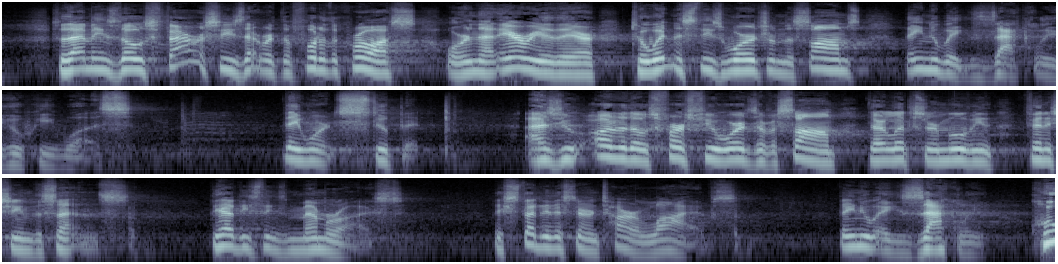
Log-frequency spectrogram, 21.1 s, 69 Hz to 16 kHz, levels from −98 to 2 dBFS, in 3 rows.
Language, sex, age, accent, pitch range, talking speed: English, male, 50-69, American, 150-200 Hz, 190 wpm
